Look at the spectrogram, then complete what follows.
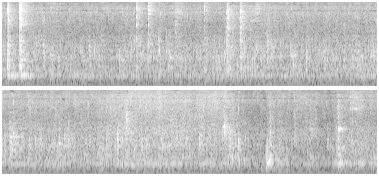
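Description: Green curry with chicken simmering in an aluminium pot, bubbling with scattered small pops. Near the end a wooden spatula stirs it, knocking against the pot twice.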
